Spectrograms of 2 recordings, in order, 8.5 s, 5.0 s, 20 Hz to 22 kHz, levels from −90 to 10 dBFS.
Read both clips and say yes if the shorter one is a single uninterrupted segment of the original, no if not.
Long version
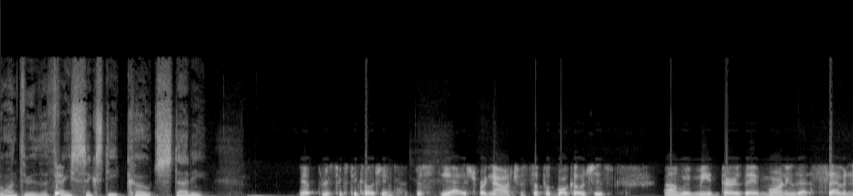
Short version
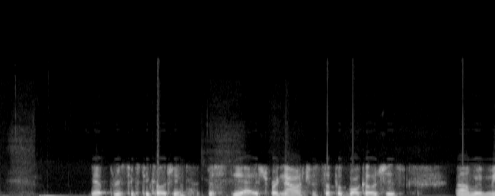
yes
